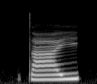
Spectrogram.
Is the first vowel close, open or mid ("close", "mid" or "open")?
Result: open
